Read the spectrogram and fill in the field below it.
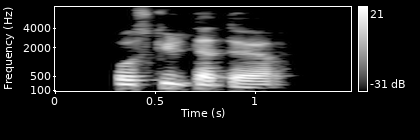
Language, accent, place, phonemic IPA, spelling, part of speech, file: French, France, Lyon, /os.kyl.ta.tœʁ/, auscultateur, adjective, LL-Q150 (fra)-auscultateur.wav
- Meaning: auscultatory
